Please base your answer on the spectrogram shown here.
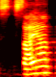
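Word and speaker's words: SIOP: program, is the PSYOP. Am I pronouncing that?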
